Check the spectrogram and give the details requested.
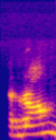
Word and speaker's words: wrong: When W R comes together, W remains silent and you can hear the sound of letter R, which is ra.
